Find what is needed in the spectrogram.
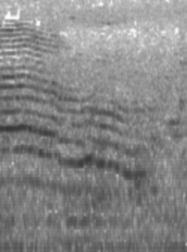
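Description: A long, high-pitched wailing call, one drawn-out note that slowly falls in pitch for about two seconds, heard over the street hubbub.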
